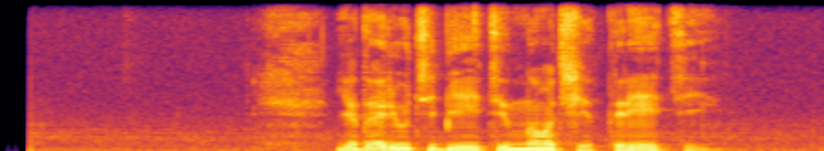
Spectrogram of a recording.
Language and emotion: Russian, positive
